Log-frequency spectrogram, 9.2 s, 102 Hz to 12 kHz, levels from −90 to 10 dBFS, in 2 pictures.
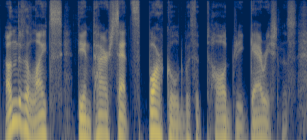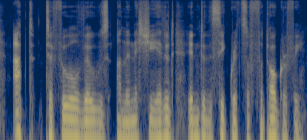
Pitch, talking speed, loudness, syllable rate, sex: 100 Hz, 135 wpm, -22 LUFS, 4.8 syllables/s, male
